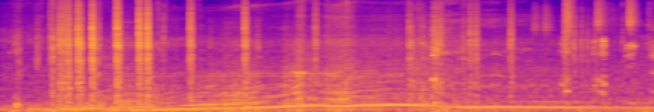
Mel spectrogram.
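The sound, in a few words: supercar accelerating hard, transmission whine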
